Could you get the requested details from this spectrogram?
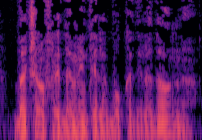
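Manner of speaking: usual speaking voice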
